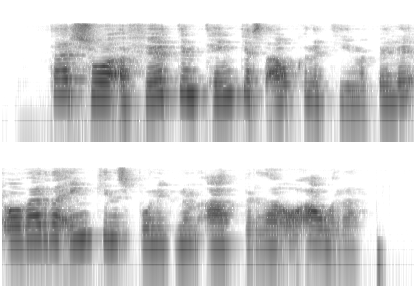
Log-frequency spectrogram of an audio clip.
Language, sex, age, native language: Icelandic, female, 30-39, Icelandic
